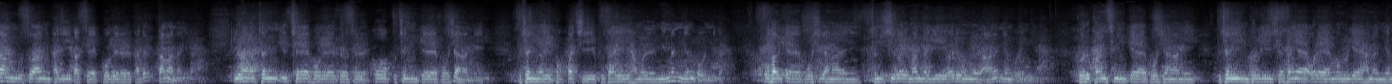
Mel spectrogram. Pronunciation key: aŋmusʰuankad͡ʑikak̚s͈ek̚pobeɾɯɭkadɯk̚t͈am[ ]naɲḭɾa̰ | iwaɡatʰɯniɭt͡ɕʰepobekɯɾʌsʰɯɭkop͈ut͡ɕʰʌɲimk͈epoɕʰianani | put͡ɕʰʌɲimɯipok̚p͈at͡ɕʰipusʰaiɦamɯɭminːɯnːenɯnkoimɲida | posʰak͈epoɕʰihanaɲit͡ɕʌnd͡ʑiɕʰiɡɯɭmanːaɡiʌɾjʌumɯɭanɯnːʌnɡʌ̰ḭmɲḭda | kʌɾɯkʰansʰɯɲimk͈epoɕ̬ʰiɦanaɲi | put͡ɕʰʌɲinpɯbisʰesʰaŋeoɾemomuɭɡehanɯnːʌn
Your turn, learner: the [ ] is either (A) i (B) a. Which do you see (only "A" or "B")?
B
